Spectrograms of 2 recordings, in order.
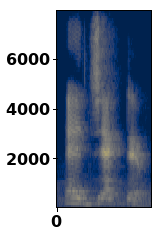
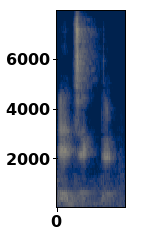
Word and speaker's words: adjective: My dear, I tell you that D here is silent, so you should call it adjective. Yes, it's called adjective.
